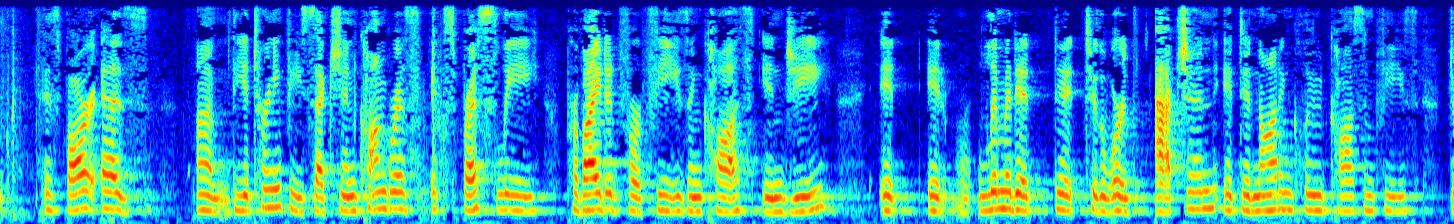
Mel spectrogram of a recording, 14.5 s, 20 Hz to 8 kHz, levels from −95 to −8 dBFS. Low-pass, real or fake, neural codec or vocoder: 7.2 kHz; real; none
